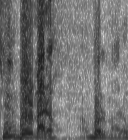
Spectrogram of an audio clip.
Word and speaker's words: Bolmaro: Eh, muy bien, eh, Bolmarelio. Hasta, ¿Lo dije bien, Bolmaro.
